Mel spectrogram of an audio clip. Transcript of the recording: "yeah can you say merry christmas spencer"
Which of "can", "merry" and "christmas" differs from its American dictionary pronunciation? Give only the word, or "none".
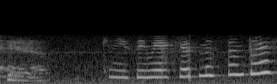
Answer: merry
